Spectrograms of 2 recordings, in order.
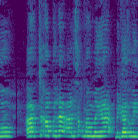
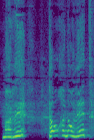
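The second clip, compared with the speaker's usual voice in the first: ordinary talk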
